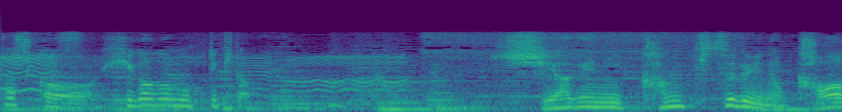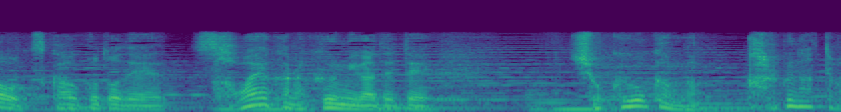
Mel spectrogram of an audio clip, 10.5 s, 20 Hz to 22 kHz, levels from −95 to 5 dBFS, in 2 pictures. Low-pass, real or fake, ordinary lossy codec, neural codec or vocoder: none; real; none; none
